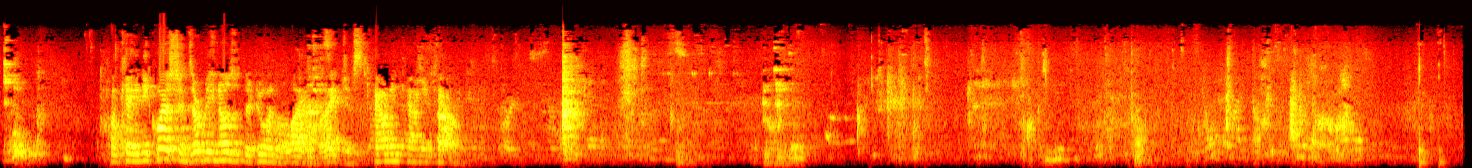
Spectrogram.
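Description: A man talks close by, calmly explaining.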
